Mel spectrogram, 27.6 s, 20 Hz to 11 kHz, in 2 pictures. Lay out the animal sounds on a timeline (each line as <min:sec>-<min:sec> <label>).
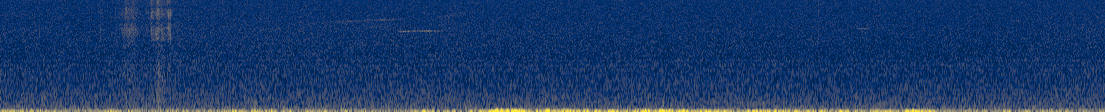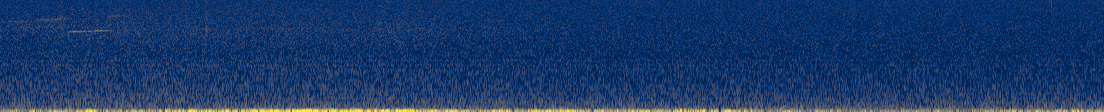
0:03.8-0:05.9 Black-throated Green Warbler (Setophaga virens)
0:13.4-0:15.6 Black-throated Green Warbler (Setophaga virens)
